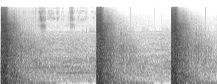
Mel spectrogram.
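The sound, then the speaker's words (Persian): Three rifle gunshots fired at a presidential motorcade in Dealey Plaza, each a sharp, loud crack followed by a long decaying echo, spaced roughly one and a half to two seconds apart. “صدای سه شلیک مرگبار فضا رو پر میکنه.”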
